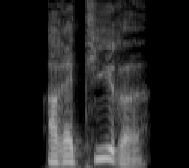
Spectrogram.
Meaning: inflection of arretieren: 1. first-person singular present 2. singular imperative 3. first/third-person singular subjunctive I
- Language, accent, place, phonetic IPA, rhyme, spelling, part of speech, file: German, Germany, Berlin, [aʁəˈtiːʁə], -iːʁə, arretiere, verb, De-arretiere.ogg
